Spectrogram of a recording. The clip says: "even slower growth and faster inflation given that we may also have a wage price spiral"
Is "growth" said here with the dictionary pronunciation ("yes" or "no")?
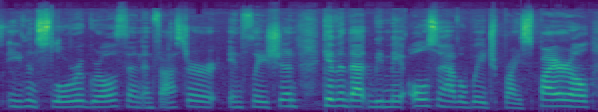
yes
